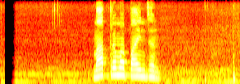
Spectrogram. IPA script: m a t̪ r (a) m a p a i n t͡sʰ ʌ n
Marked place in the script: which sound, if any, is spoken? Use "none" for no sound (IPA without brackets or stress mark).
ʌ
